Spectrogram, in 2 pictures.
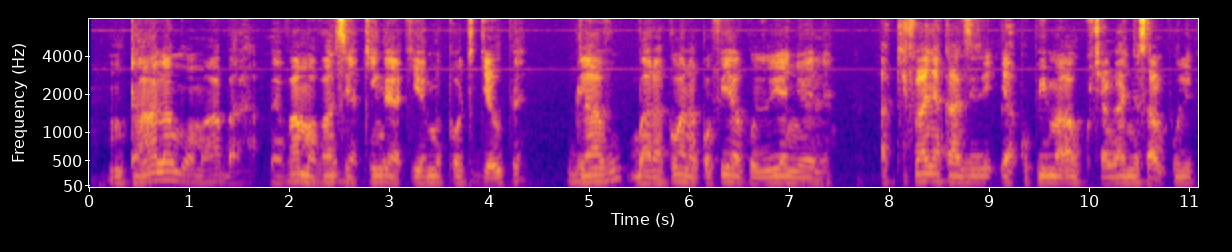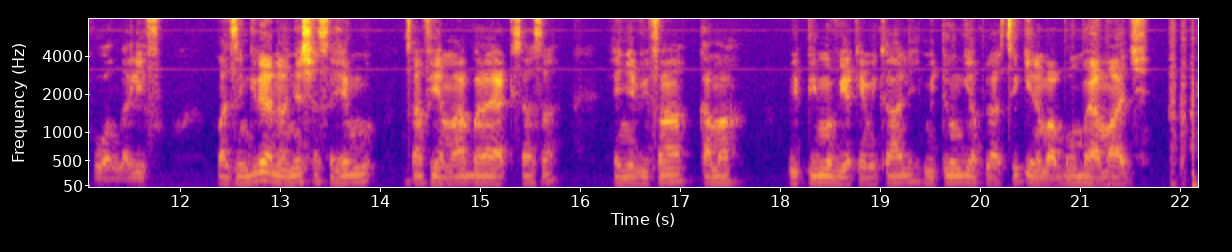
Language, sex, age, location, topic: Swahili, male, 25-35, Kisii, agriculture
